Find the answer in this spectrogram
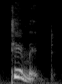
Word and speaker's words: timid: in the bass so timit is uh in isolation is ounce with the stress on the first syllable we say timid well when we ate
